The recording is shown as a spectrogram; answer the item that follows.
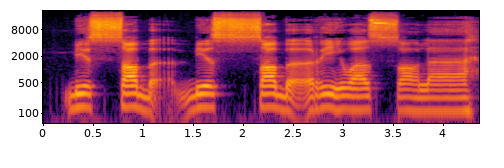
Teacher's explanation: maka huruf ba ini cara bacanya itu dipantulkan dan dia tergolong kepada qalqalah sugra atau qalqalah kecil karena berada di tengah kalimat, nah, atau di tengah bacaan seperti itu.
